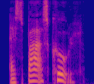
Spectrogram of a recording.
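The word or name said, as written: aspargeskål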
